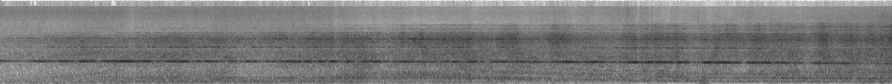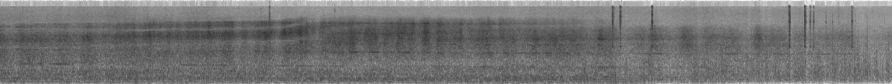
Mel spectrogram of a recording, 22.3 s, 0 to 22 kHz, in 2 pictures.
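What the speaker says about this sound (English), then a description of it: "V2, positive rate. Gear up. There goes the Eurowings back to Dusseldorf." A Eurowings jet airliner departs Newcastle Airport, a steady rising engine roar with a strong whine and shifting tones as it climbs away, sustained throughout with no voices.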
